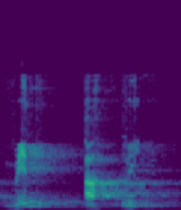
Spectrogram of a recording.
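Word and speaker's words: من أهل: Bacanya jelas, min ahli, ya, bukan samar-samar atau bukan dengung, tapi jelas, min ahli.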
